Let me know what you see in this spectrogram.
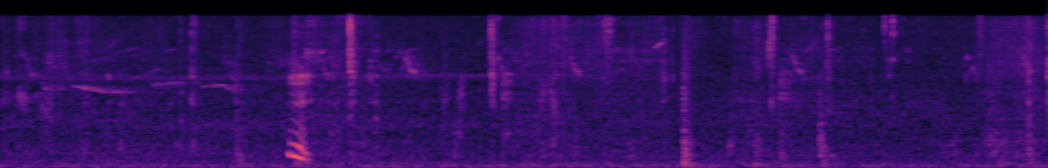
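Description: Quiet chewing of pizza with small mouth clicks, and a short falling sound about two seconds in. Faint birds chirp in the background.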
